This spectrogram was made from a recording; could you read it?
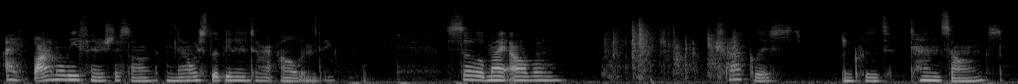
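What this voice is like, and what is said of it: Strained, worn-out voice. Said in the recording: “my voice is burnt out”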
